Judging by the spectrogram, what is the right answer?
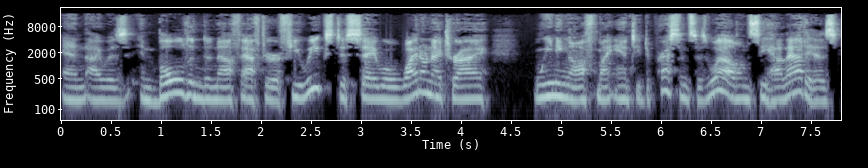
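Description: The pitch variation is ordinary. The speech moves at a moderate pace. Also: man, high pitch for a man. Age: 50s. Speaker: author; guest. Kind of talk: interview. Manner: halting, many fillers. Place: home room.

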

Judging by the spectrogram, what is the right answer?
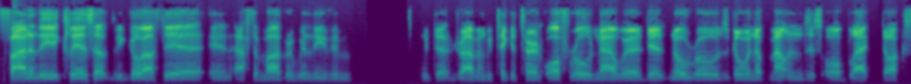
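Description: With a New York accent, a man talks at a fairly slow pace and a fairly low pitch, his bright, sharp tone and fairly even intonation captured with a dry, close sound with no echo. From The Bronx, New York. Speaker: imam. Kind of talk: podcast interview answer, storytelling. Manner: casual.

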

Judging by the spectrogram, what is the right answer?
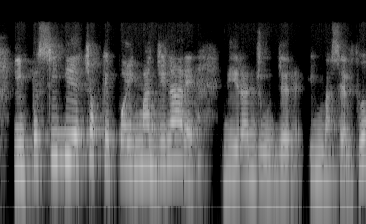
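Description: A woman with a dark, mellow, somewhat breathy tone speaks at a very fast pace over a quiet background. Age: 40s. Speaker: writer; interviewee. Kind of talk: interview. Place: home room. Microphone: video call.

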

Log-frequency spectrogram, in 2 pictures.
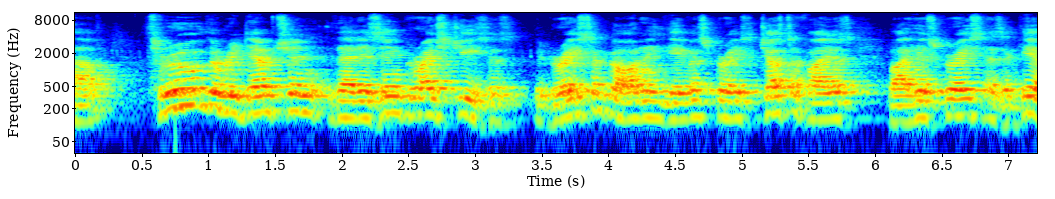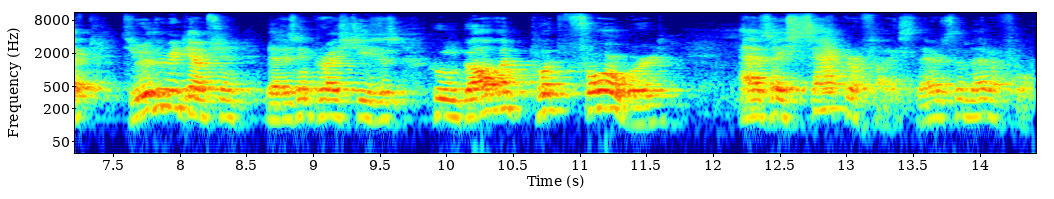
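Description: A man talks at a fairly slow pace with a fairly high pitch and a slightly mellow tone. His intonation is lively, and strong room echo surrounds him.

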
